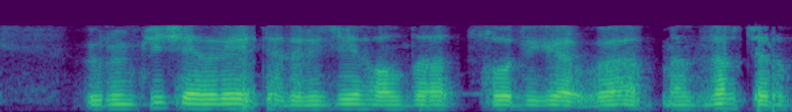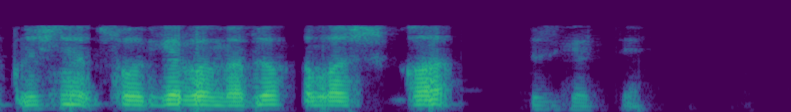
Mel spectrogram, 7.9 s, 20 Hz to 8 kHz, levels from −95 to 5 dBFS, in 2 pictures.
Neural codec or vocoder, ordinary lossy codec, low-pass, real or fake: vocoder, 22.05 kHz, 80 mel bands, WaveNeXt; AAC, 16 kbps; 7.2 kHz; fake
